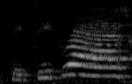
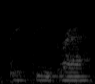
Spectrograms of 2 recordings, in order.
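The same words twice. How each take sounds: First: Louder, higher, drawn-out words; big breath cue. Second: Much softer, lower voice; soft breath cue. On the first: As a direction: stretch it out loud like a big inhale. Closing breaths of sun salutation. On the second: Teacher settling children after the salutation, hushed and low. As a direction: let it sink down like an exhale. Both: Shown as a demonstration.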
